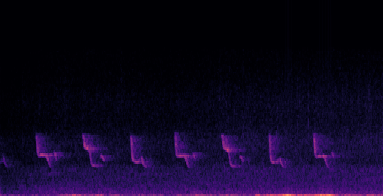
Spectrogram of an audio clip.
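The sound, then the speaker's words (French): A common chiffchaff sings a steady run of about seven sharp, evenly spaced high notes, clear, over gusty low wind noise that swells toward the end, at Pont-Menu in Finistère, France. “Et le pouillot vélo se fait entendre dans le vent.”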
